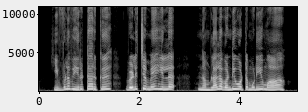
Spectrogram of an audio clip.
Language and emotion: Tamil, fearful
